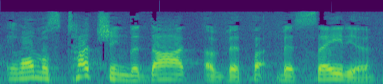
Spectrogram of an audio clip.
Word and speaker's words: Bethsaida: Bethsaida, I'm sorry. You keep mispronouncing it.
